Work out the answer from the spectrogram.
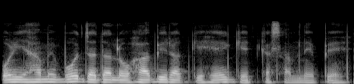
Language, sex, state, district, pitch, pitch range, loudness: Hindi, male, Arunachal Pradesh, Lower Dibang Valley, 105 Hz, 95-110 Hz, -19 LUFS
